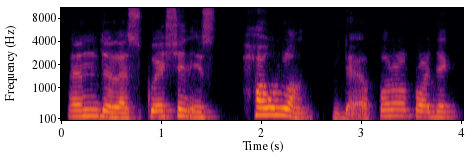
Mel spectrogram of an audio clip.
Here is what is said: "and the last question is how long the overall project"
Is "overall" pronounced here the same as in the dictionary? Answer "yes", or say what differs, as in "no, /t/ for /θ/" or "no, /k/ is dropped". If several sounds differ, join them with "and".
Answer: no, /f/ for /v/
